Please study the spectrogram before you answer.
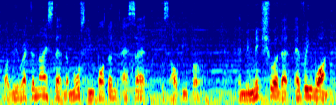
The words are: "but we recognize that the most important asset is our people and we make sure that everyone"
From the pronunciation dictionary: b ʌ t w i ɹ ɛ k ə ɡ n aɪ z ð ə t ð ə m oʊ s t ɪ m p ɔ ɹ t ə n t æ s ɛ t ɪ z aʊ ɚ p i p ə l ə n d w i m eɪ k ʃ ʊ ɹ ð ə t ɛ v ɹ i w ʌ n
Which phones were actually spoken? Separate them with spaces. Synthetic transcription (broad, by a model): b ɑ t w i ɹ ɛ k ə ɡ n aɪ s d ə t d ə m oʊ s t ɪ m p ɔ t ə n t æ s ɛ t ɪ s aʊ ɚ p i p ə l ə n w i m eɪ k ʃ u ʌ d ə t ɛ v ɹ i w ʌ n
